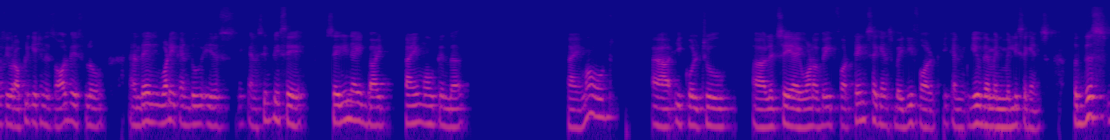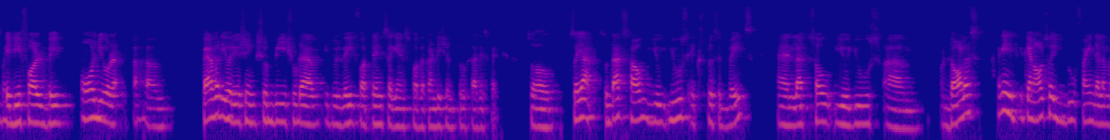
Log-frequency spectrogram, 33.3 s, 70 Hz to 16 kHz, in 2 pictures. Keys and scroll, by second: 27.4 super+b.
